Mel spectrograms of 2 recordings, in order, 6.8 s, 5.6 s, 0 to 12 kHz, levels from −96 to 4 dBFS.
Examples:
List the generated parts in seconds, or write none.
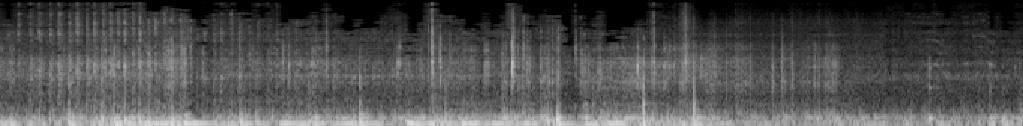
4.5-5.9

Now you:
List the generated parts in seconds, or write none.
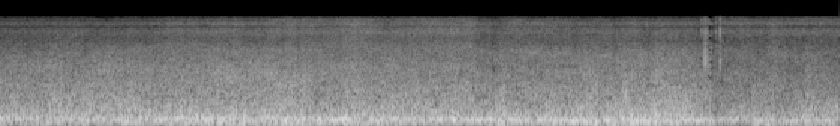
1.8-4.1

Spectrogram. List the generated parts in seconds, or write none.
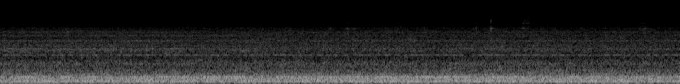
0.4-1.6; 2.0-2.8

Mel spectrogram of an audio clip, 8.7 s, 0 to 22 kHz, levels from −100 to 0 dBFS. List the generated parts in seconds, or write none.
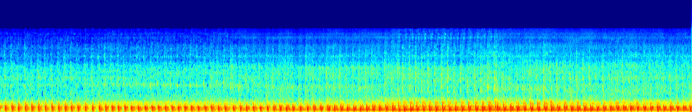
2.9-5.0; 6.2-8.7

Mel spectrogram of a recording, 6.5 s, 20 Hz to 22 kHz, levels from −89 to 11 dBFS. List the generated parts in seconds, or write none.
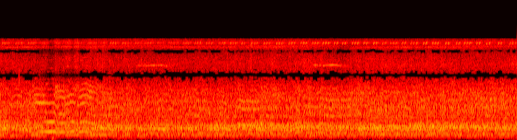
0.5-1.0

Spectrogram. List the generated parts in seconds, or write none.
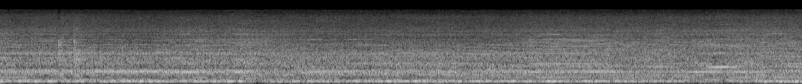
2.3-3.1; 3.9-4.6; 6.8-7.6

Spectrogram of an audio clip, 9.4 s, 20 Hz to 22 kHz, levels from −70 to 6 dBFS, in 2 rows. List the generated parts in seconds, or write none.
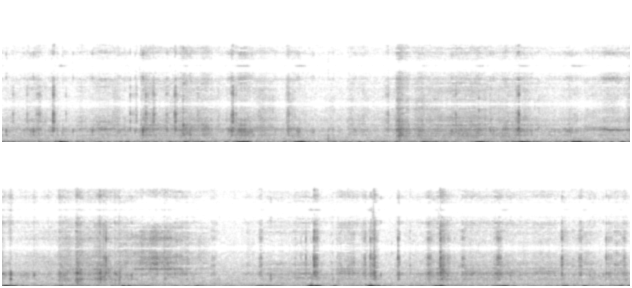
4.4-6.0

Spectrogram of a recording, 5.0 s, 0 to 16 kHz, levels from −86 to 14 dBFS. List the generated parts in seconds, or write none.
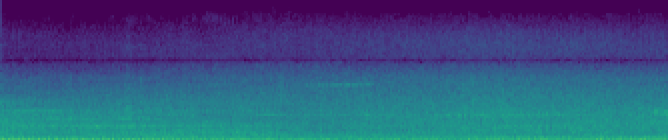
0.4-1.8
